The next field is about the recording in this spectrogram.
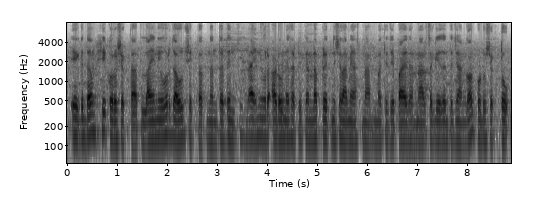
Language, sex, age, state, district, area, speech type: Marathi, male, 18-30, Maharashtra, Sangli, urban, spontaneous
